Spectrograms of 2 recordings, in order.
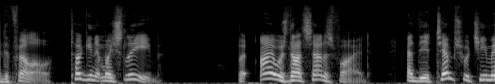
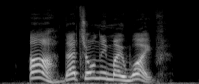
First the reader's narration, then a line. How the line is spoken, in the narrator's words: cried the commissionaire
